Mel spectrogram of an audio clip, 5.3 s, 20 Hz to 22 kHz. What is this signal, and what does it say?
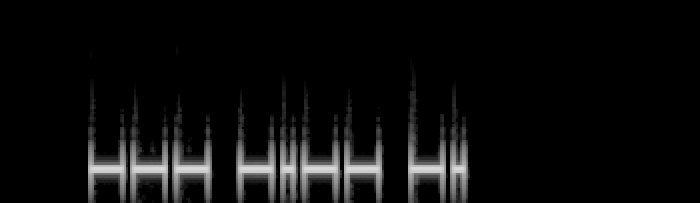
Morse code, heard as a keyed tone, about 15 wpm, 700 Hz. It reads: OYN
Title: USA Call Sign Postfixes - 3 Letters 15wpm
